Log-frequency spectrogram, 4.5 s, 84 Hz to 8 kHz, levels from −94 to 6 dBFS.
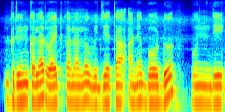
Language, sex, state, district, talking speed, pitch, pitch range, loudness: Telugu, male, Telangana, Hyderabad, 120 wpm, 125 Hz, 125-130 Hz, -17 LUFS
